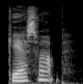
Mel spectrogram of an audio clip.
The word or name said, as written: gærsvamp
